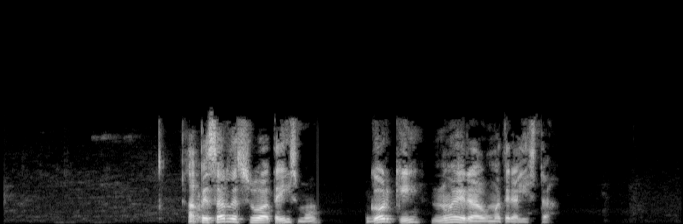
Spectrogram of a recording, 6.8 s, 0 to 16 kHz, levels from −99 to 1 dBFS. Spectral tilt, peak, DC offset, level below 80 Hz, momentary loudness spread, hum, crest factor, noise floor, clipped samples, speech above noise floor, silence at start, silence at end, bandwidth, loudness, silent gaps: -3 dB/octave; -2 dBFS; under 0.1%; -66 dBFS; 21 LU; none; 18 dB; -84 dBFS; under 0.1%; 67 dB; 1.9 s; 1.35 s; 8.2 kHz; -16 LUFS; none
